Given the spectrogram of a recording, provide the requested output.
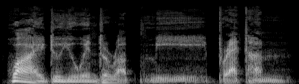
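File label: Hello, Vo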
